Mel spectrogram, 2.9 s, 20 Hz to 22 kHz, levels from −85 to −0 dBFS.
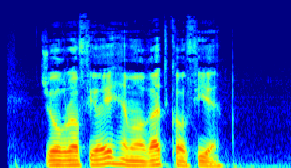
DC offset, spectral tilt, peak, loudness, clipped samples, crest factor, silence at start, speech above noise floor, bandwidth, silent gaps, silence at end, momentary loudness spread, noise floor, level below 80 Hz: under 0.1%; -6.5 dB/octave; -4 dBFS; -20 LUFS; under 0.1%; 16 dB; 0.4 s; 35 dB; 14 kHz; none; 0.7 s; 7 LU; -54 dBFS; -48 dBFS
